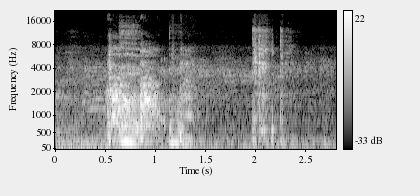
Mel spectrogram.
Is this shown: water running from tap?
no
